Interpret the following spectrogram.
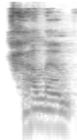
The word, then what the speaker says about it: Chalem: it's Hebrew, so it's actually Chalem. Halem, okay, Halem.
